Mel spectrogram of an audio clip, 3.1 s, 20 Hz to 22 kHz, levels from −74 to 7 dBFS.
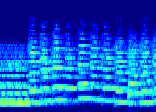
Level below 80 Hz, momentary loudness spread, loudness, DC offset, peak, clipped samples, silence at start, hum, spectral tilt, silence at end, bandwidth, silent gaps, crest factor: -78 dBFS; 4 LU; -29 LUFS; under 0.1%; -16 dBFS; under 0.1%; 0 s; none; 0 dB/octave; 0 s; 15 kHz; none; 14 dB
